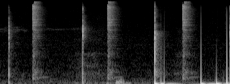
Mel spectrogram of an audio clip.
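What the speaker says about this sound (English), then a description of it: "I'm actually going to clap those rhythms" Sharp hand claps tap out triplet rhythms, about a dozen crisp close strikes in uneven groupings, alone with no talking.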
